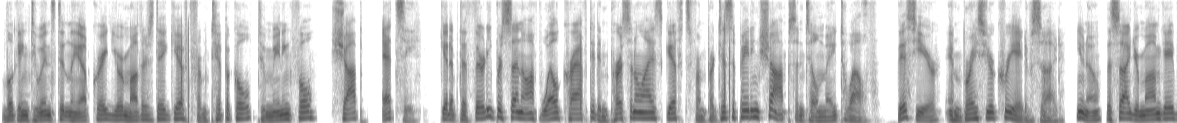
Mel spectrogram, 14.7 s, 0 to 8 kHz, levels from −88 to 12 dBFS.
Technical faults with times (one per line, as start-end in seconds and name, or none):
2.26-2.37 loud pop
4.60-4.78 comfort noise in place of the background
7.25-7.27 loud pop
9.05-9.13 loud pop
